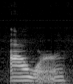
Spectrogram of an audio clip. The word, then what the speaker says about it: hour: make that ow sound, like an hour right there. We have a silent H in that word, extra tricky word to spell.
